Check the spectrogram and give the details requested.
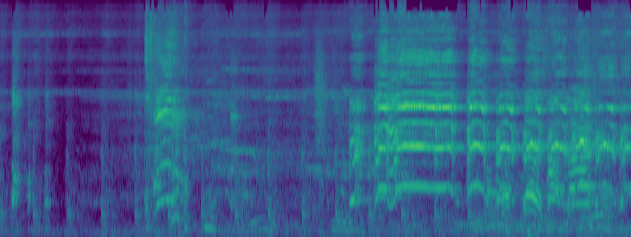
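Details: At a practice crowing event in Solok, kukuak balenggek roosters: a few short clucks and broken notes at first, then a loud, bright, rippling multi-syllable crow carrying strongly for the last three seconds, with background chatter.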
